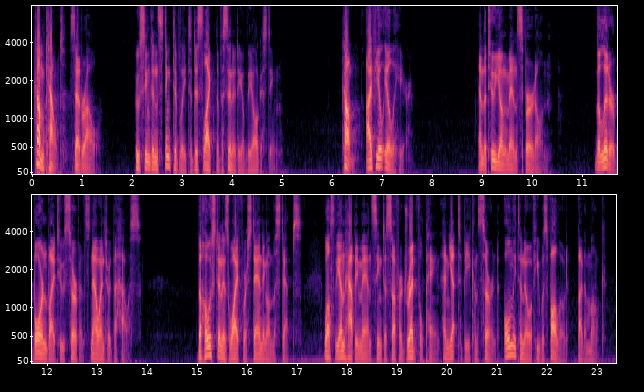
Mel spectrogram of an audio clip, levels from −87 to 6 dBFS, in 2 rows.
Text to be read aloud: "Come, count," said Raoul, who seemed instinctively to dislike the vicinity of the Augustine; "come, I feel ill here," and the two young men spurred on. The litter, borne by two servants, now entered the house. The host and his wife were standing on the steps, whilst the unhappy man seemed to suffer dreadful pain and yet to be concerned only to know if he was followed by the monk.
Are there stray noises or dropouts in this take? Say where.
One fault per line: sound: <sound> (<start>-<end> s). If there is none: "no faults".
no faults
